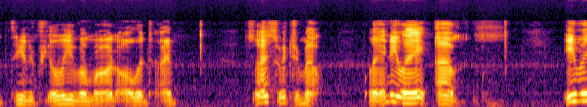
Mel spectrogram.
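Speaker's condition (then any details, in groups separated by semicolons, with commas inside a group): Brain injury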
